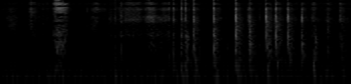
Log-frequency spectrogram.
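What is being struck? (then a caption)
Pencil on paper book page. A pencil writes and scratches across the paper page of an open softcover word-search book resting on a pillow, staying on the same spread. Faint, soft scribbling gives way to a quick run of short, crisp, bright scratches with very little low end and almost no ring.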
